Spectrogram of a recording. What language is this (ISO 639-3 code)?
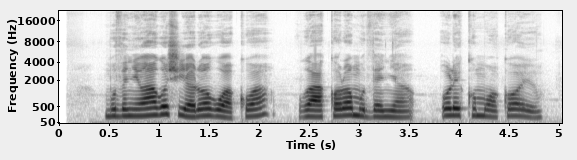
kik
